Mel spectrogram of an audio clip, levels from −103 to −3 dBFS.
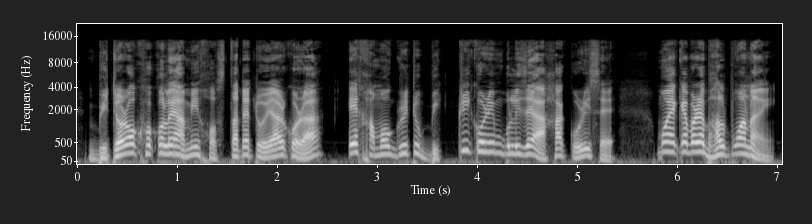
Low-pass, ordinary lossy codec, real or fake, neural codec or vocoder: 14.4 kHz; AAC, 96 kbps; fake; vocoder, 44.1 kHz, 128 mel bands every 256 samples, BigVGAN v2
